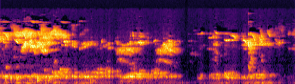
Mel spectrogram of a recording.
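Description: Small birds chirping and calling in scattered short notes over a faint low background hum.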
